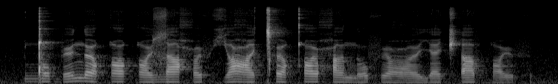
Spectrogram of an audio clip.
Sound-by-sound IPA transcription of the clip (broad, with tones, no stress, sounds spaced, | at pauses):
ŋ͡ǃ o˧ b ø˩˥ n œ˥˩ q œ˧ q ø˩ ɮ a˧ ħ ø˩˥ f ç ʌ˩˥ ʕ ɛ˧ ǀʰ œ˥˩ qʰ ø˥ ħ ʌ˧ n o˩˥ f ø˧ ʕ œ˩ j ɛ˧ t͡ʃʼ a˥ f q ø˩ f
